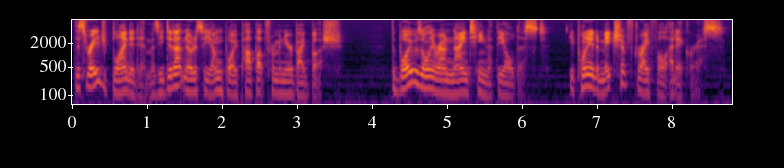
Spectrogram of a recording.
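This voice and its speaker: A man's voice: medium pitch, lively intonation, brisk, a bit bright. A man narrating scripted fiction as a storyteller, in a dramatic style.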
